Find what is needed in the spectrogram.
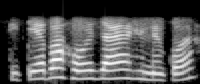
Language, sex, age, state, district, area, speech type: Assamese, female, 60+, Assam, Dibrugarh, rural, conversation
